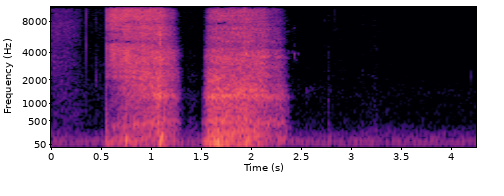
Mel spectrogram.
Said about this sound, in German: … atmet ein.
